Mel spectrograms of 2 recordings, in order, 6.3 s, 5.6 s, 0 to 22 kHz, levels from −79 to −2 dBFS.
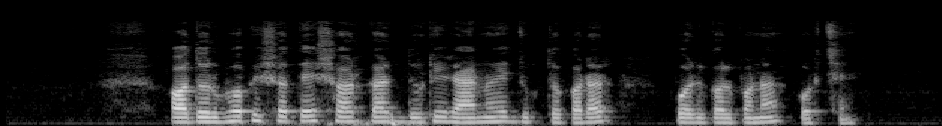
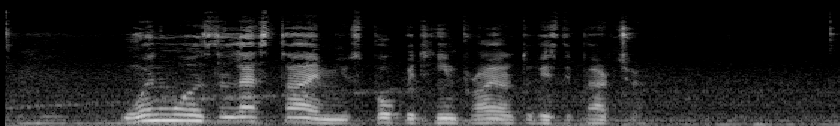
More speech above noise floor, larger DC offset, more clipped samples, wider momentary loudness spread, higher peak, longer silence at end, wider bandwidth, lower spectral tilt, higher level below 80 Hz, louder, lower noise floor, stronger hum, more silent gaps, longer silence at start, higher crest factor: first, 43 dB vs 22 dB; neither; neither; second, 11 LU vs 22 LU; first, 0 dBFS vs -8 dBFS; first, 0.6 s vs 0 s; second, 11 kHz vs 15.5 kHz; first, -8 dB/octave vs -5 dB/octave; about the same, -46 dBFS vs -48 dBFS; first, -21 LUFS vs -24 LUFS; first, -64 dBFS vs -46 dBFS; neither; neither; first, 1.15 s vs 0.05 s; about the same, 22 dB vs 18 dB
